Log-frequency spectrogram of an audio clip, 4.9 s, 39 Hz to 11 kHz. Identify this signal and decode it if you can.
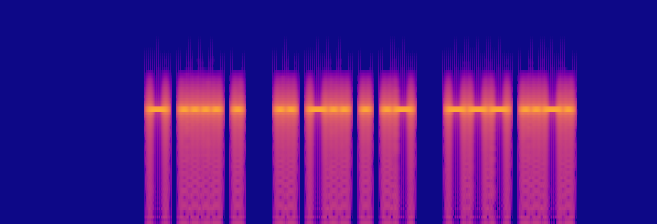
Morse code, heard as a keyed tone, about 30 wpm, 700 Hz. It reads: THE IDEA OF
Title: Sets of 3 Words 30wpm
